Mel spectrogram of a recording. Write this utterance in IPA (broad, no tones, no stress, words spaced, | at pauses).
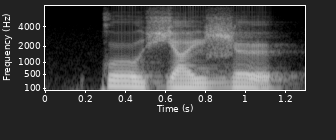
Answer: koçai̯ɮə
